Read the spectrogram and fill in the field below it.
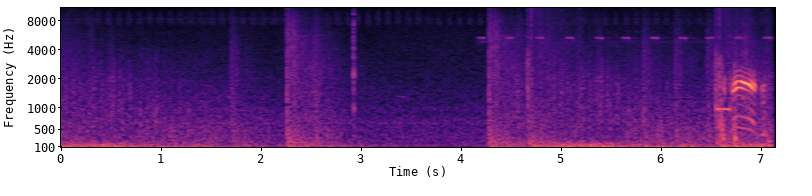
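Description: Heavy gunfire and booming explosions strike a military vehicle in Terminator Dark Fate Defiance during a battle at Fort Worth, Texas. Loud, dense impacts come in bursts over a constant rumble of combat, with voices and radio chatter mixed in.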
